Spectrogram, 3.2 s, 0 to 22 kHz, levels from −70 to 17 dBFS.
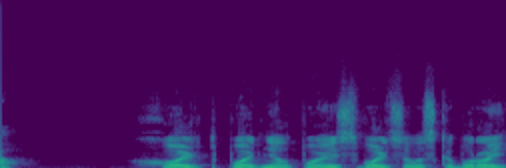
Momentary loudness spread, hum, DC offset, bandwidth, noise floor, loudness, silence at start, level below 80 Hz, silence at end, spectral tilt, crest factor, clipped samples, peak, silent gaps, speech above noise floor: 4 LU; none; under 0.1%; 12.5 kHz; -64 dBFS; -22 LUFS; 0 s; -58 dBFS; 0 s; -5 dB/octave; 18 dB; under 0.1%; -4 dBFS; none; 43 dB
